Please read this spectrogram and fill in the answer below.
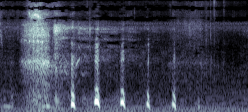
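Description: A person laughing: a breathy outburst followed by five short laughing pulses, about four a second.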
